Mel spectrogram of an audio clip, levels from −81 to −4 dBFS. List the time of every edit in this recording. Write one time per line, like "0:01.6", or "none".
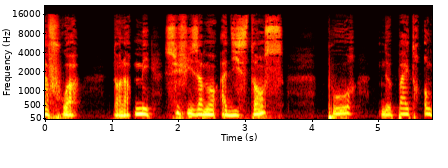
0:00.9
0:01.3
